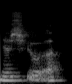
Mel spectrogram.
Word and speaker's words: Yeshua: and I was speaking to Yeshua and that is how he told me to pronounce his name. So I call him Yeshua and I said I don't understand.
